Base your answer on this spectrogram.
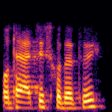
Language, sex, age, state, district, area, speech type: Bengali, male, 18-30, West Bengal, Kolkata, urban, conversation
